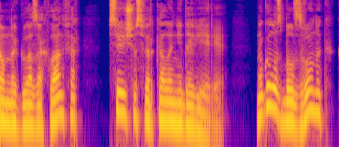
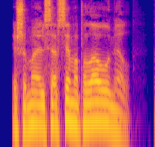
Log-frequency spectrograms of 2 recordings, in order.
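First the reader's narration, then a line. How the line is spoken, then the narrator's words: Grumbling mutter. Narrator (Russian): пробурчал Самаэль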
